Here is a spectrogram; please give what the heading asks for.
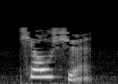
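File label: "挑选", Mandarin Chinese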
